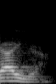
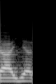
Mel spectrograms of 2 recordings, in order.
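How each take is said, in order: First: Haiga with an inserted g, a plain village slip; rustic haiga. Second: Haya said properly, clean y sound; correct haya. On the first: Teacher imitates the rural error for the class, haiga with a g. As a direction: say haiga the way the mistake sounds. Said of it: "dice haiga". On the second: Teacher shows students the correct form, haya said cleanly. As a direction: give the standard haya. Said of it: "en vez de decir haya". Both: Shown as a demonstration.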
